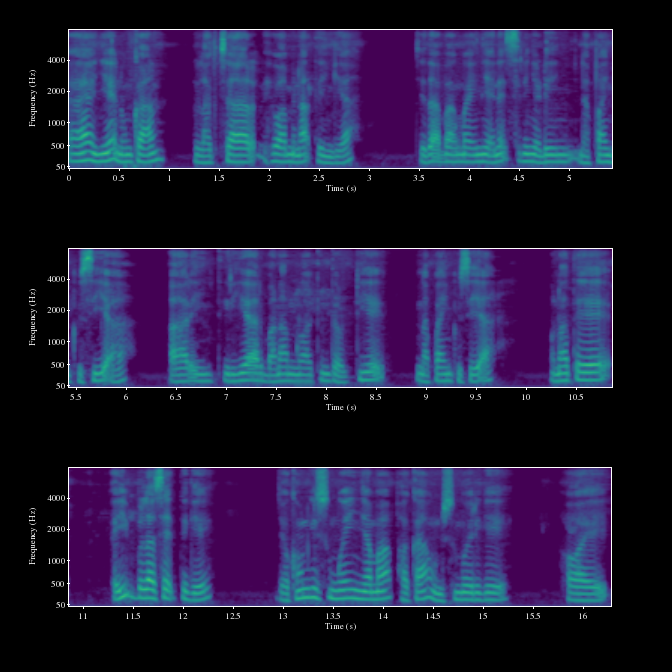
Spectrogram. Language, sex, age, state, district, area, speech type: Santali, male, 60+, West Bengal, Birbhum, rural, spontaneous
